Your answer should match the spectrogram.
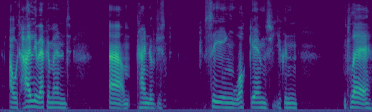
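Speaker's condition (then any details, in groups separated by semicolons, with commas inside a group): Cerebral palsy; tight muscles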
